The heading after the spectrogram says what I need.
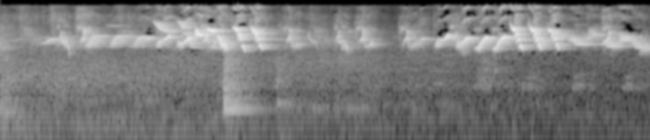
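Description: A double-collared seedeater sings a fast, high twittering song of buzzy, chattering notes, about three per second, with a brief low hum partway through.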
